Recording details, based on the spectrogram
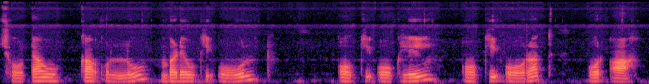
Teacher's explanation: इन स्वरों के उच्चारण में होठ गोलाकार होते हैं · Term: वर्तमुखी स्वर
